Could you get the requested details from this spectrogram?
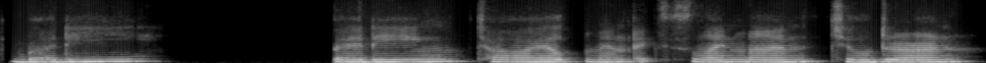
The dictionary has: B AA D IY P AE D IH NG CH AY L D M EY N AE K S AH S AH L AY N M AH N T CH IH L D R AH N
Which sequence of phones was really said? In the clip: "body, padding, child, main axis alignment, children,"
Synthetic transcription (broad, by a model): B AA D IY B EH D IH NG CH AY L D M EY N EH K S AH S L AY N M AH N CH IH L D R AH N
